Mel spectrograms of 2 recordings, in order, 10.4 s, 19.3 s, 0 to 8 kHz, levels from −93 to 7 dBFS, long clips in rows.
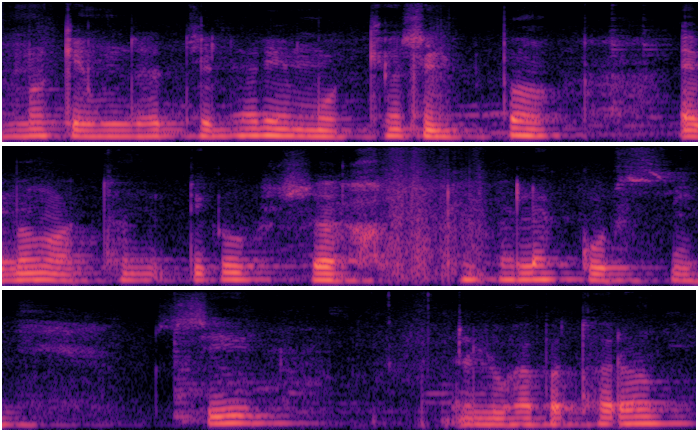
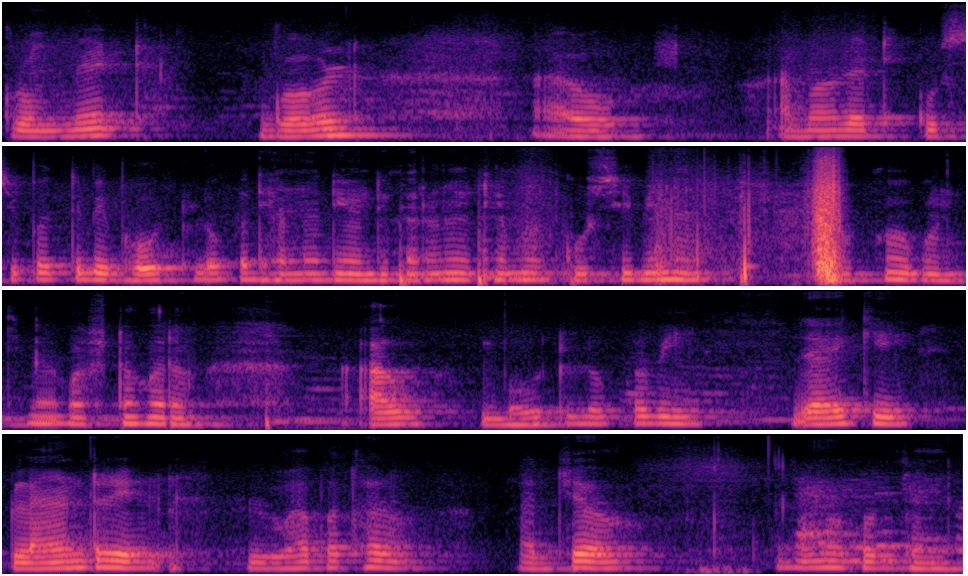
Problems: constant background noise, continuous background conversations, low volume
